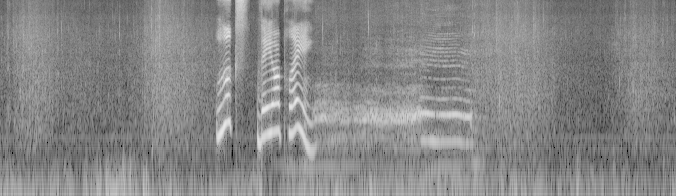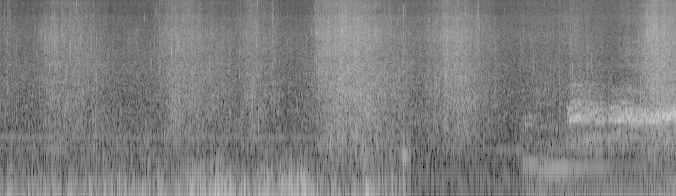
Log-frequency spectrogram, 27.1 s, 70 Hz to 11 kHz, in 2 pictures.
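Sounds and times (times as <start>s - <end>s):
wind rumbling on microphone: 0.0s - 3.1s, 6.3s - 10.8s
low pitched elephant call: 6.2s - 9.8s, 24.0s - 27.0s
water sloshing and splashing: 19.8s - 27.0s.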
